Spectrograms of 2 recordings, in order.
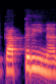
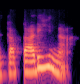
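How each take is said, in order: First: Said in the usual way. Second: "Catarina" with an extra a between t and r; child mispronunciation. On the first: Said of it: "en lugar de decir Catrina". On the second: Shown as a demonstration. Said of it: "dicen Catarina". ("Catarina" con vocal añadida, como niño)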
